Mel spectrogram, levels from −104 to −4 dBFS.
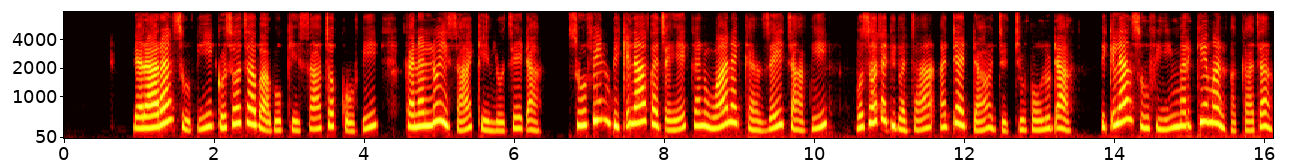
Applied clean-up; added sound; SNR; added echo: neural mask model DeepFilterNet 3.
